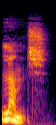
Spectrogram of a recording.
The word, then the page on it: lunch: British English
